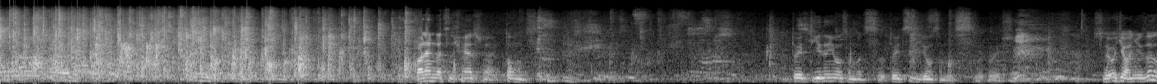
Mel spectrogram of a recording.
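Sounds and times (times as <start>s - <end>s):
applause: 0.0s - 4.6s
speech: 4.2s - 6.1s, 7.9s - 11.5s.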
